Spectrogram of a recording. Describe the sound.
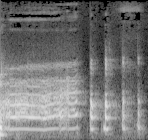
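Voices imitate a chicken: a drawn-out, wavering squawk followed by four short, evenly spaced clucks, fairly loud, with no talking.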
